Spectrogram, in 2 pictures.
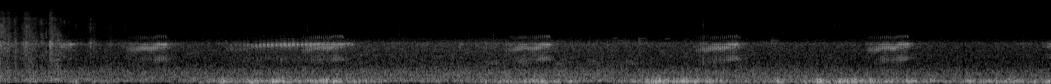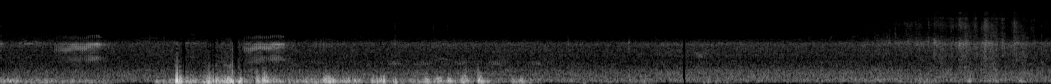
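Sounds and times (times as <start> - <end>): wind rumble on microphone: 0.0 - 21.0
frog croaking: 0.6 - 3.7, 5.0 - 5.8, 6.9 - 7.6, 8.6 - 9.3, 10.4 - 11.7, 12.8 - 13.5.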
